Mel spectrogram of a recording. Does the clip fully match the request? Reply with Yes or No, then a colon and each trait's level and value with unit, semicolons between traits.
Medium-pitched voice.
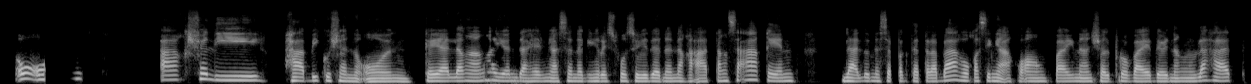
Yes: medium, 155 Hz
